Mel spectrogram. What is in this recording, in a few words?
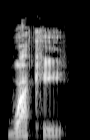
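"whacky", British English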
